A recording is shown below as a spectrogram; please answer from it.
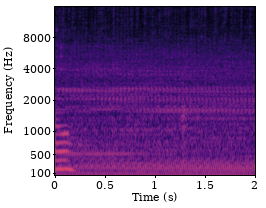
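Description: Four-cylinder engine of a 2006 Toyota Corolla idling, a steady even hum.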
